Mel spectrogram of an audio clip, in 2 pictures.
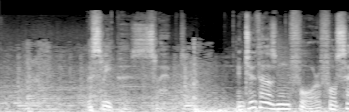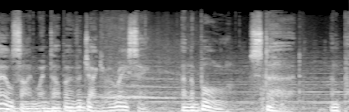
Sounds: music, speech

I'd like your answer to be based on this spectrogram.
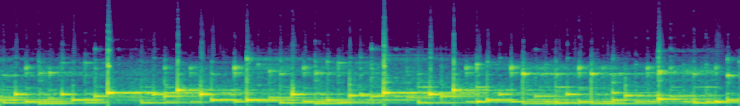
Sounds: musical instrument, music

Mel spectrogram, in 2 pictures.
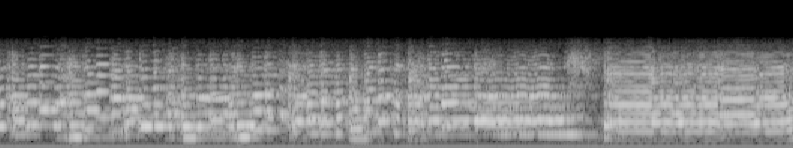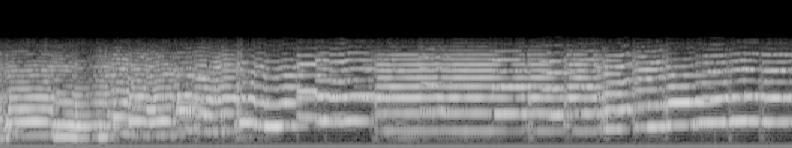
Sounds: bowed string instrument, fiddle

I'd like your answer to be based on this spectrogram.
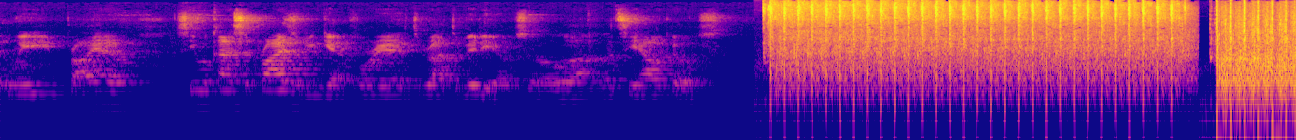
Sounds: speech, outside, rural or natural, inside a small room

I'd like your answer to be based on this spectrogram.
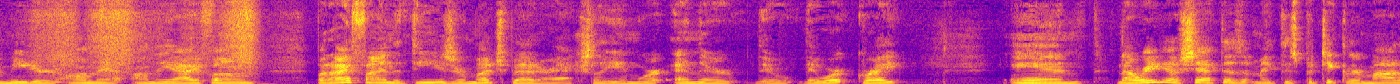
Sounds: speech

